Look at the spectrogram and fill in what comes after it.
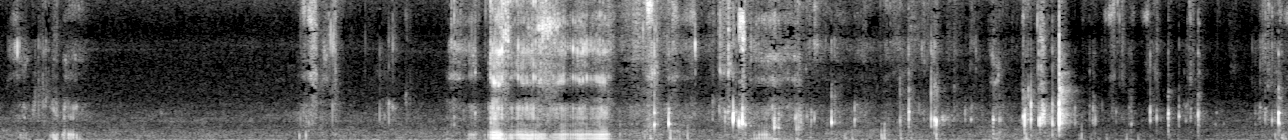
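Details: Two female French Bulldogs, mother Ume and daughter Roku, chewing deer antler in a small room; scattered gritty crunches and gnawing clicks, a loud grinding burst near the middle, then sporadic scraping.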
